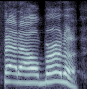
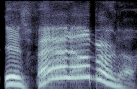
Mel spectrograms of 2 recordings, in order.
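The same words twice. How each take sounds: First: Said in the usual way. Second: "Fat Alberta" stretched slowly with weight on "fat"; drawn-out emphasis. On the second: Real, not acted. Host savoring a chat nickname, slow and weighty.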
